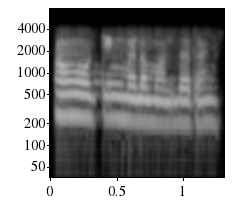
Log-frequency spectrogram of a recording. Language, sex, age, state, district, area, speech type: Tamil, female, 18-30, Tamil Nadu, Namakkal, rural, conversation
